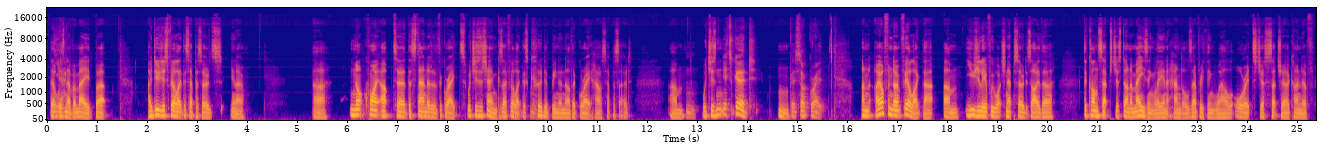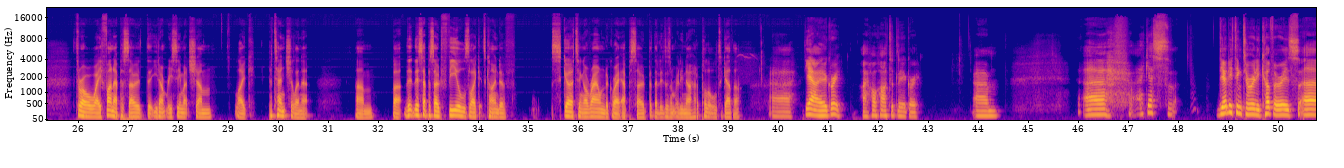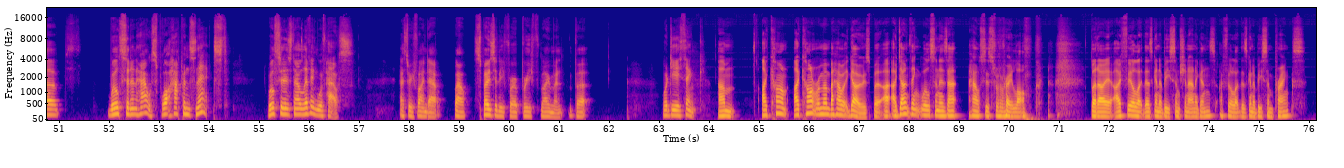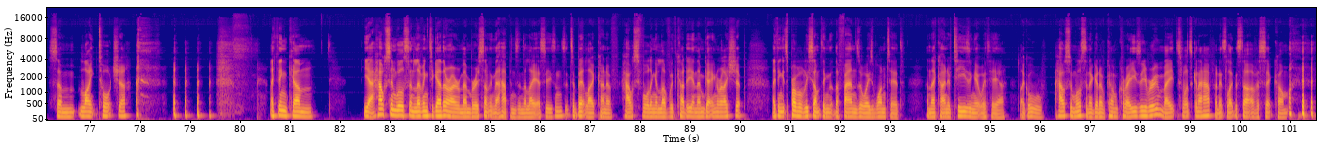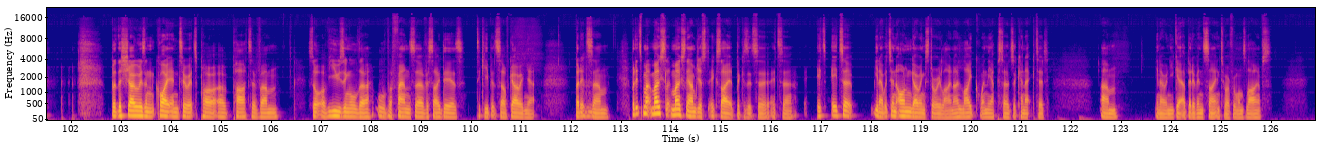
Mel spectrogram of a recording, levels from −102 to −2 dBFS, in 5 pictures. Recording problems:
none

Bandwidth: 18 kHz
